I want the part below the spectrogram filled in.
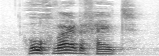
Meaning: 1. the state of being of high quality 2. someone of high rank; an eminence
- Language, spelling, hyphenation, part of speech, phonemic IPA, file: Dutch, hoogwaardigheid, hoog‧waar‧dig‧heid, noun, /ɦoːxˈʋaːr.dəxˌɦɛi̯t/, Nl-hoogwaardigheid.ogg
